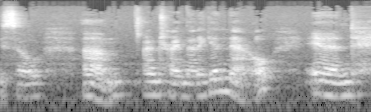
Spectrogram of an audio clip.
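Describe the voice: A woman's low-pitched voice with audible room echo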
